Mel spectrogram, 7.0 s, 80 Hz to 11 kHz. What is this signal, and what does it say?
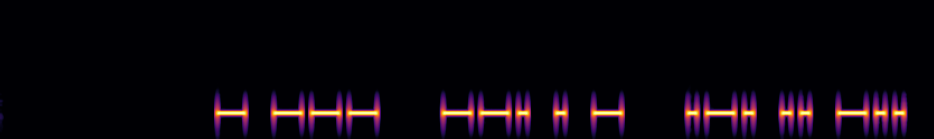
Morse code, heard as a keyed tone, about 17 wpm, 700 Hz. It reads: TO GET RID
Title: Speed-Racing - Sets of 5 Words 17wpm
